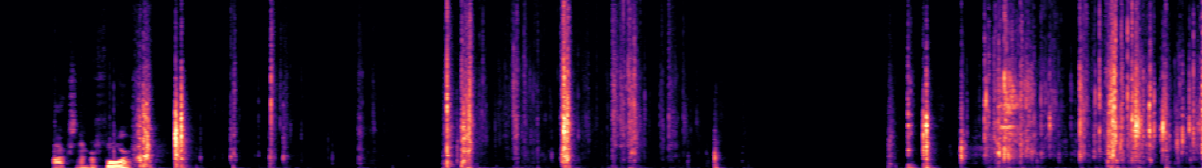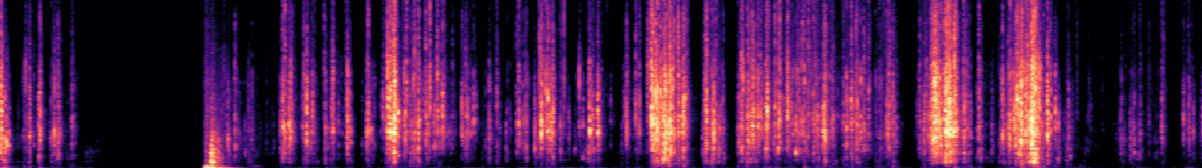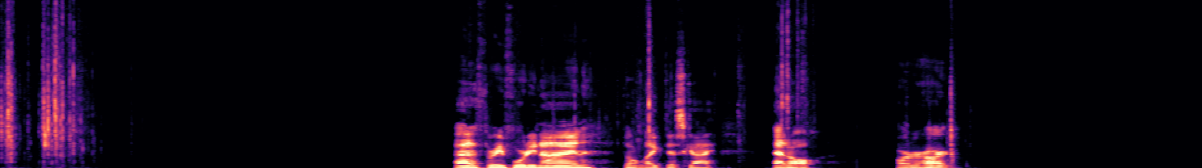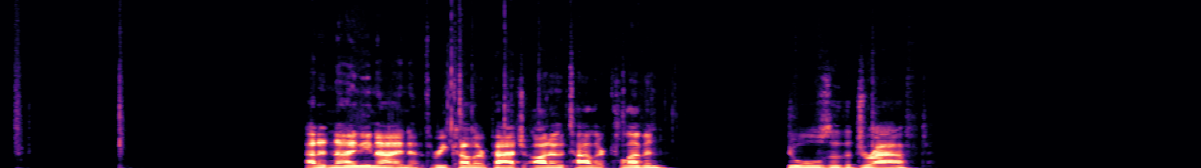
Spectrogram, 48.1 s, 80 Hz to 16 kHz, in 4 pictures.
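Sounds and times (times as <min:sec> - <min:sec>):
plastic wrapping crinkling: 0:04.5 - 0:07.1, 0:09.6 - 0:12.8, 0:14.3 - 0:25.0.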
